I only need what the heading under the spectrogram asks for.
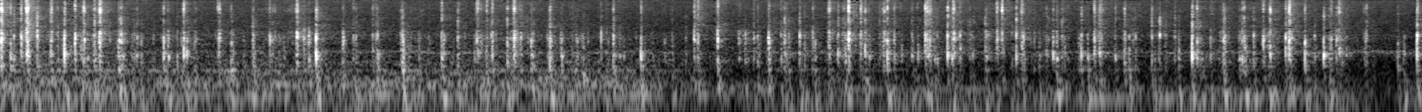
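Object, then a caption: Laptop keyboard with silicone key cover. Fast typing by long-nailed fingertips on a backlit laptop keyboard in a silver aluminum body, its keys covered by a thin red silicone skin. Quick, soft, muffled taps with short bright clicks follow each other in a dense, steady stream, each dying away almost at once over a low rumble.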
